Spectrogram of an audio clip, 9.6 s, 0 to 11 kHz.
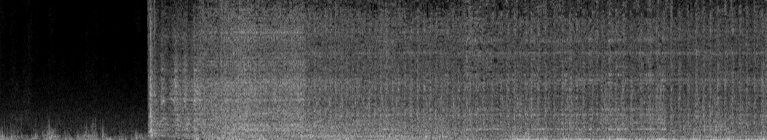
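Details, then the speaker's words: Old 1971 Ford Torino V8 being bottle-fed from a gas can because of a fuel delivery problem, not spark plugs: fires abruptly and runs loud and uneven, surging and sagging from fuel starvation; no valve train noise, small exhaust leak. "She's trying. She's definitely trying. Sounds good. I don't hear any valve train noise. A little exhaust leak over here, which is fairly common."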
